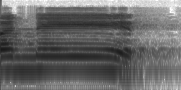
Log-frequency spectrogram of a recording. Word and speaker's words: เนตร: ข้อ ที่ 1 1 คำ ว่า เนตร พยัญชนะ ตัว ใด ที่ ไม่ ออก เสียง คะ ใช่ แล้ว ค่ะ พยัญชนะ ที่ ไม่ ออก เสียง คือ ร เรือ และ คำ ว่า เนตร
